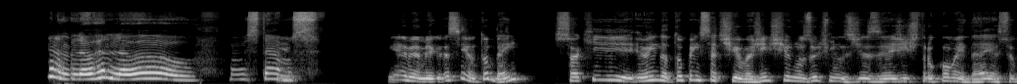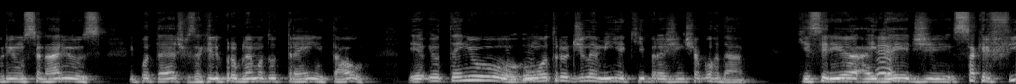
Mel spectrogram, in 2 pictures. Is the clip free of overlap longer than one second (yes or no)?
yes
